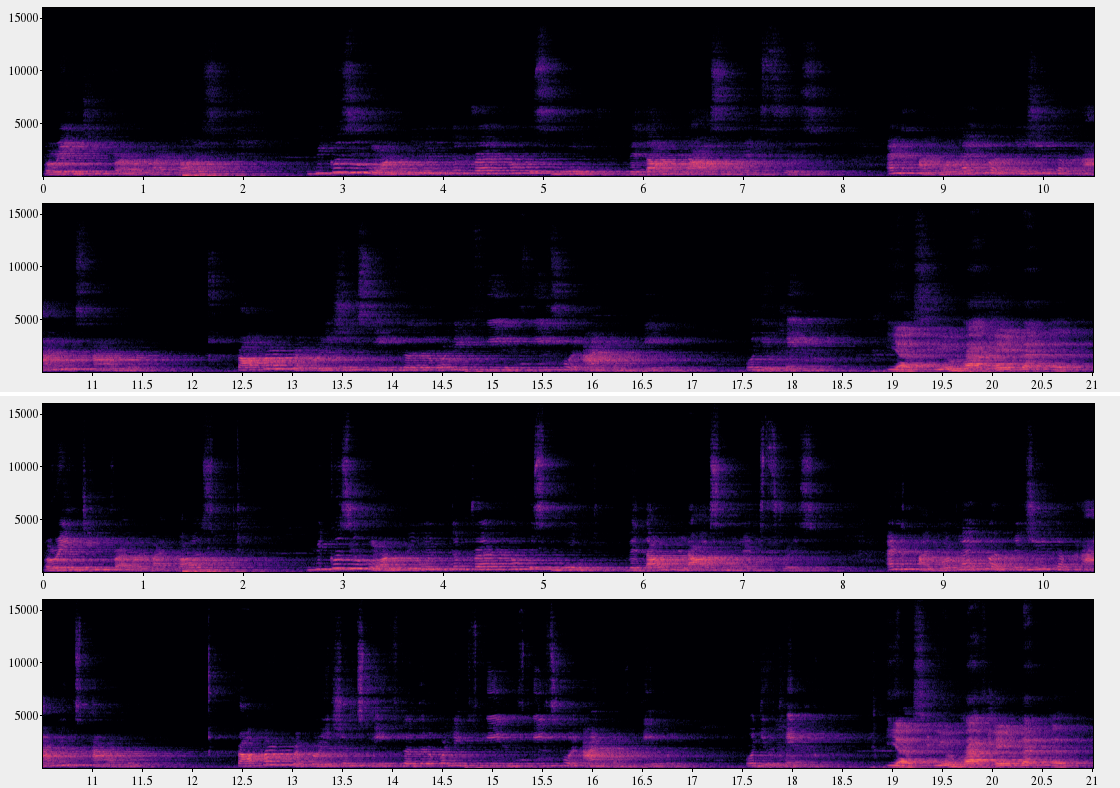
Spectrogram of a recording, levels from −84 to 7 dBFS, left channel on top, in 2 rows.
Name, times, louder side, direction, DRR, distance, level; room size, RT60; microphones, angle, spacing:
voice 1, 0.0-1.6 2.6-5.5 5.8-7.1 7.4-7.7 8.4-11.5 12.5-16.8 17.5-18.3, right 1 dB, 60° right, -1 dB, 1.4 m, -33 dB
voice 2, 18.9-20.9, right 3 dB, 30° right, 0 dB, 0.4 m, -27 dB
8.3 x 3.9 x 6.9 m, 2.1 s
head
